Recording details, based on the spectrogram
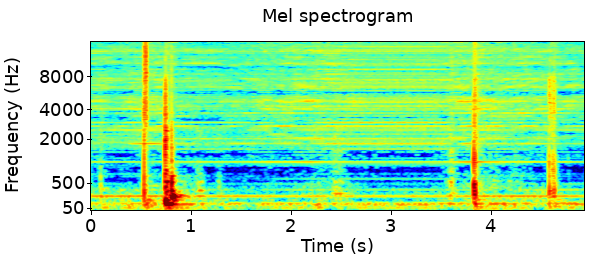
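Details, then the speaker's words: Lord of the Rings pinball machine: a steady, loud mains buzz drones throughout with a few handling knocks. Power transformer humming far too loudly; cause unknown. "i made a post about why the hell is my transformer so loud"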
